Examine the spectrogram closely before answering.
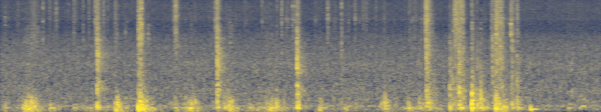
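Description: Wooden staves and a disc being handled and knocked on a workbench while a steel hose clamp is worked with a screwdriver: irregular sharp knocks and clicks, about one or two a second.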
